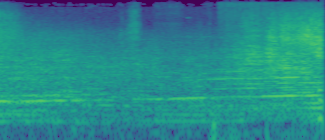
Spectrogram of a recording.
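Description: Race cars roar around Tucson Speedway in a night race, engines droning loud and steady with one car running three wide on the front straightaway through lapped traffic, the pitch swelling as cars pass close.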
